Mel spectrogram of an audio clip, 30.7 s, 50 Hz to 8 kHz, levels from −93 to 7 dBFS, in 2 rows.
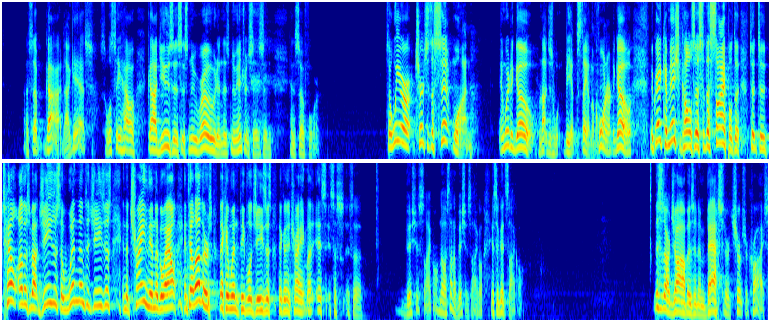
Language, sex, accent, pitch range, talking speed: English, male, American, 175-235 Hz, 210 wpm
